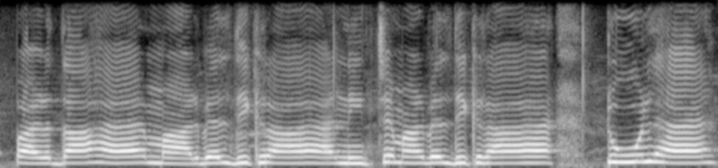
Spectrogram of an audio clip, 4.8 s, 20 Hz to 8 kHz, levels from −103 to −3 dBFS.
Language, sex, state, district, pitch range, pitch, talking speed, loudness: Hindi, female, Uttar Pradesh, Hamirpur, 280-295 Hz, 285 Hz, 175 wpm, -11 LUFS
